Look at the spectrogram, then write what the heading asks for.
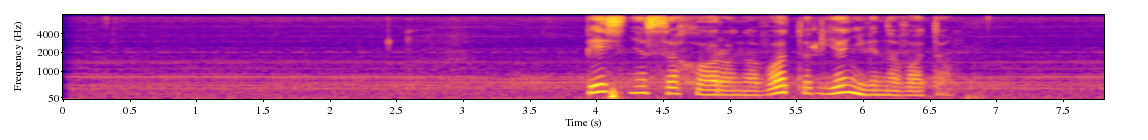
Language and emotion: Russian, neutral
